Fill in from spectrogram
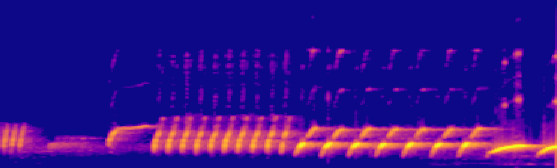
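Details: Canary song played to stimulate other canaries to sing: a few brief notes, a rising whistle, then a quick trill of repeated chips shifting into a slower series of falling slurred notes and ending in louder rising whistles.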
